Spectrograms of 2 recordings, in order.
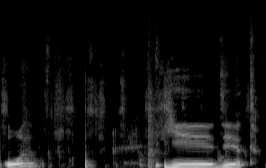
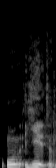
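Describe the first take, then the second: First: Едет stretched, with a long pause before it; sounding out slowly. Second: Едет at normal length, first syllable stressed. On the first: Teacher writing out il va, slow syllable-by-syllable. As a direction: hold each syllable of едет. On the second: Teacher showing where едет is accented, first-syllable stress. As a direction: lean on the opening е of едет. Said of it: "L'accent sur le yé". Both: Shown as a demonstration.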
